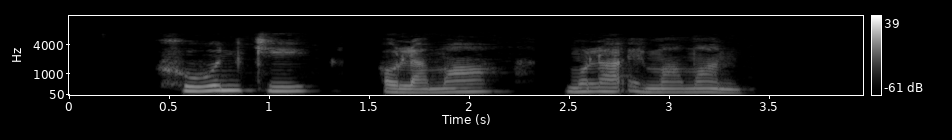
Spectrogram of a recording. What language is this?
Pashto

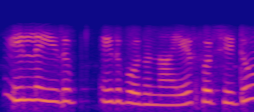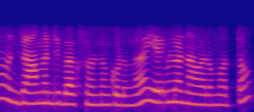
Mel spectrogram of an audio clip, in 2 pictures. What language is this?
Tamil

